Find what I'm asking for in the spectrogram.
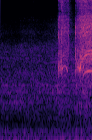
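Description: A battery-powered drill in drill mode whirs steadily while boring pilot holes, a loud close motor hum with a brief higher whine partway through.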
